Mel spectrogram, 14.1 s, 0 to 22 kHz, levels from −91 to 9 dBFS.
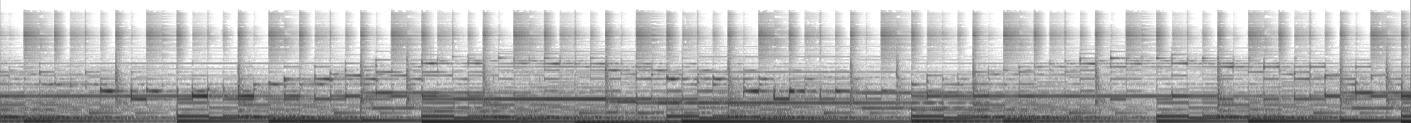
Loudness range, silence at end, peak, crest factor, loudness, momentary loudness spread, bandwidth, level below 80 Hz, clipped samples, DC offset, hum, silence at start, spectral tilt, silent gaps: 3 LU; 0 s; 0 dBFS; 12 dB; -16 LUFS; 8 LU; 14 kHz; -16 dBFS; under 0.1%; under 0.1%; none; 0 s; -6.5 dB/octave; none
